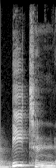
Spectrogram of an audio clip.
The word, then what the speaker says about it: beaten: Essa palavra, beaten, ela é bem interessante, porque o E não é pronunciado. Então, do T pro N, você faz um tn, tn. É quase como se fosse um som para dentro.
